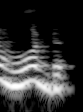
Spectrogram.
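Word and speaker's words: would: वुड में क्या है वुड में वही कंडीशन है सेम की डी से पहले एल आया है और एल का उच्चारण हमने नहीं करना जब भी डी से पहले एल आए तो एल को छोड़ देना का उच्चारण नहीं करना है और दूसरा रूल है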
